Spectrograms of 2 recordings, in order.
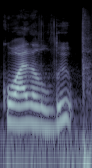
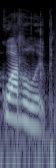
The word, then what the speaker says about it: Guadalupe: However, there's a Guadalupe Street, and it's spelled exactly the same, but it's called Guadalupe, not Guadalupe.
